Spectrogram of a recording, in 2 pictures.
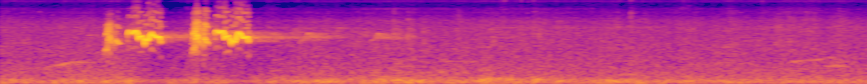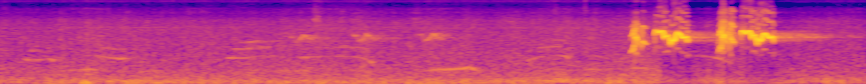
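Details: Kept sooty-headed bulbul (kutilang) in lively 'gacor' song, used to lure wild bulbuls: two loud bursts of sharp, bright chirps, one early and one near the end, with a faint low hum and quiet between them.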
